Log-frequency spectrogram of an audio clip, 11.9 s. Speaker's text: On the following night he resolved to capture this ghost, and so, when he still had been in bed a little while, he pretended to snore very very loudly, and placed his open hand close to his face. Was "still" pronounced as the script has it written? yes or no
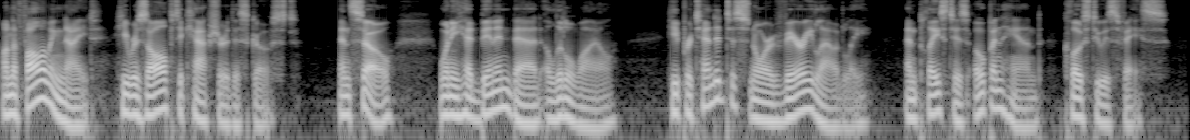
no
